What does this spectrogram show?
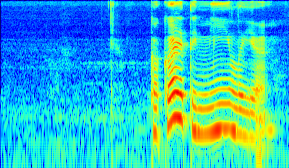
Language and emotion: Russian, positive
